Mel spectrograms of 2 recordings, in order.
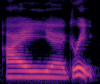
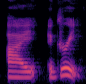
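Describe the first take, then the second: First: A y sound joins the two words smoothly. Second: The two words are said separately without linking. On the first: The speaker calls it right. "add a y sound between the two words to connect them better" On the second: The speaker calls it wrong.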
